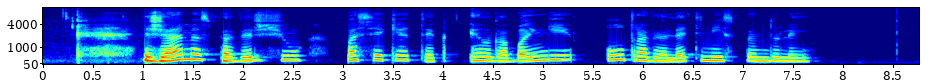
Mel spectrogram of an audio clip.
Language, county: Lithuanian, Klaipėda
